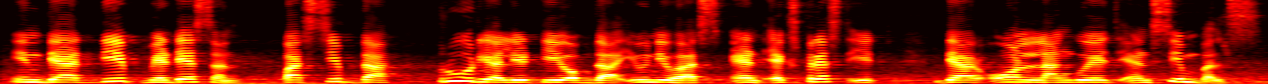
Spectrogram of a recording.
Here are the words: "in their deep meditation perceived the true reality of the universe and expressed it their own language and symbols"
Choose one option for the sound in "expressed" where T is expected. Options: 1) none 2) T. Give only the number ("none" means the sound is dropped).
2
